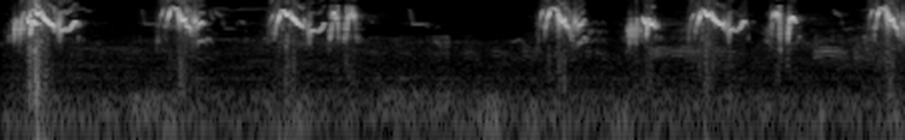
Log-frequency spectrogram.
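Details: Hunting lure recording of a white wagtail: bright, high chirps with swooping pitch, some doubled, in two quick bursts separated by a short pause.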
